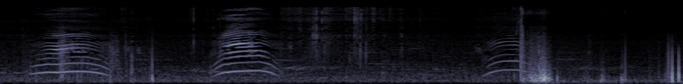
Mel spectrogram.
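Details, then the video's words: Kittens crying for their mother. Three arching meows come roughly every one and a half to two and a half seconds, followed by rustling and clattering noises near the end. "kittens meowing for mom"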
